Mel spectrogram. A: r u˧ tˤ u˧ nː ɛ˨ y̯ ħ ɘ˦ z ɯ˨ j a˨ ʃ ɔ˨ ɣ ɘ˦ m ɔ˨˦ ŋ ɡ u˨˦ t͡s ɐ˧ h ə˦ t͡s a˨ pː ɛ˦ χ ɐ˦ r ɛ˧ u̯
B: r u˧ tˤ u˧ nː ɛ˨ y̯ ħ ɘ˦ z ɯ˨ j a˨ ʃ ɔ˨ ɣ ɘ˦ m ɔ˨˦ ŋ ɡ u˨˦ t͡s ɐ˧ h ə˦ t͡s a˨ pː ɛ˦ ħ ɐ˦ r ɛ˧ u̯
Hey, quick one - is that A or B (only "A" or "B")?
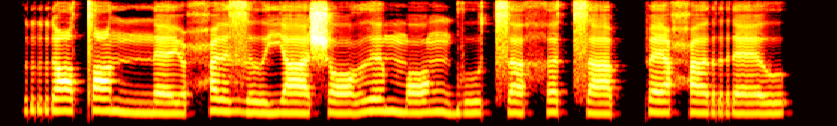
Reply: B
